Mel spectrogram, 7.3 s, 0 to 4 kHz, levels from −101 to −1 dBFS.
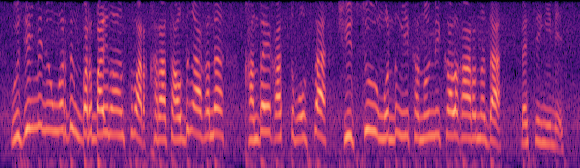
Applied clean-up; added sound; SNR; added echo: none; none; none; none.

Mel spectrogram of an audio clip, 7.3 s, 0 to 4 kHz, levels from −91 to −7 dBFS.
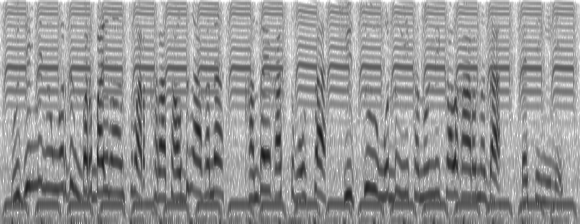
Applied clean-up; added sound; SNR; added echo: none; Telephone; 9 dB; none.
